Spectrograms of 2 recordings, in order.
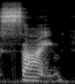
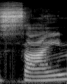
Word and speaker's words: sign: didn't know the word sign and you were trying to figure it out you would want to know that g is silent because you're not getting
